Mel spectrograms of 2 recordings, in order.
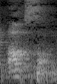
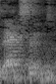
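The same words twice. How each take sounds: First: "accent" the French way, nasal ending; French pronunciation. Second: Said in the usual way. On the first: Shown as a demonstration. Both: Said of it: "that means accent".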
